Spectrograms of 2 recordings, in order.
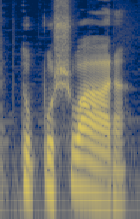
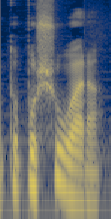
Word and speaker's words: Tupuxuara: que temos em Tapejara então a pronúncia tupuxuara e não tô puxo hora tupuxuara lembre-se é uma palavra de origem Tupi o x entupir sua sempre como nunca como não podemos dizer tupixuara o correto é tupuxuara e se esse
